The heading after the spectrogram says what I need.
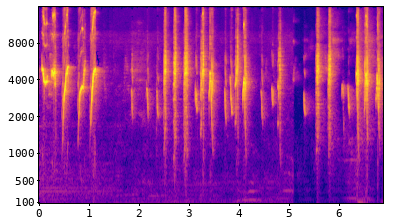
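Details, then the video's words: Lively flycatcher calls used to lure birds in the wild: sharp high chirps and quick down-slurred notes in bursts, a short pause, then rapid irregular chirping through the rest. "suara burung sikatan gacor cocok untuk mikat di alam liar"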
